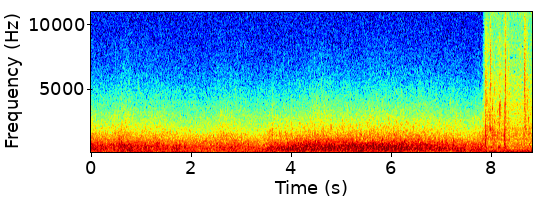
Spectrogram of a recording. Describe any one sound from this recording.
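Bubbles rush and gurgle underwater.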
